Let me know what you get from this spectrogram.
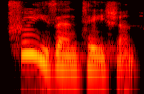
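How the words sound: The first syllable sounds like pree. "in America, they say presentation"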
